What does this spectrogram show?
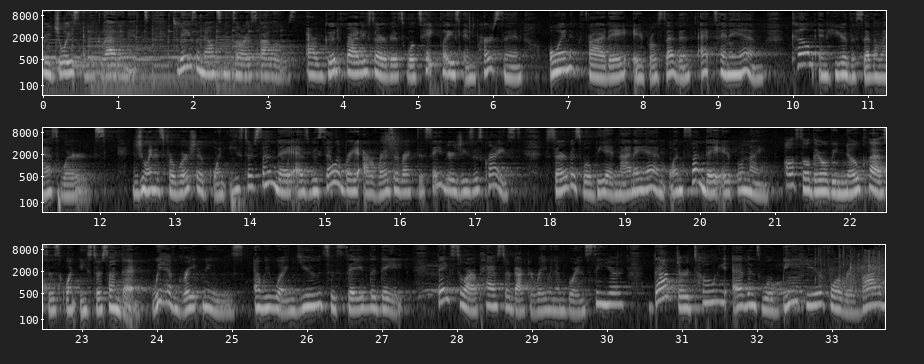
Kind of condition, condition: setting, large echoing room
